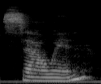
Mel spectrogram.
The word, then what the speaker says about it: Samhain: Now we are going to get a little bit of insight about Sen or Sam Hayne as it's spelled S A M H A I N which really is the uh more traditional I guess older type of celebration.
